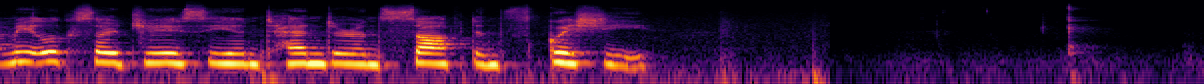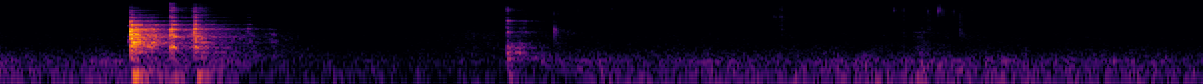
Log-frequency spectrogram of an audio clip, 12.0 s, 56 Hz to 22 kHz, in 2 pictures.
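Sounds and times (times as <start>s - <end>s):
cutlery clinking on a plate: 6.7s - 7.4s.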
